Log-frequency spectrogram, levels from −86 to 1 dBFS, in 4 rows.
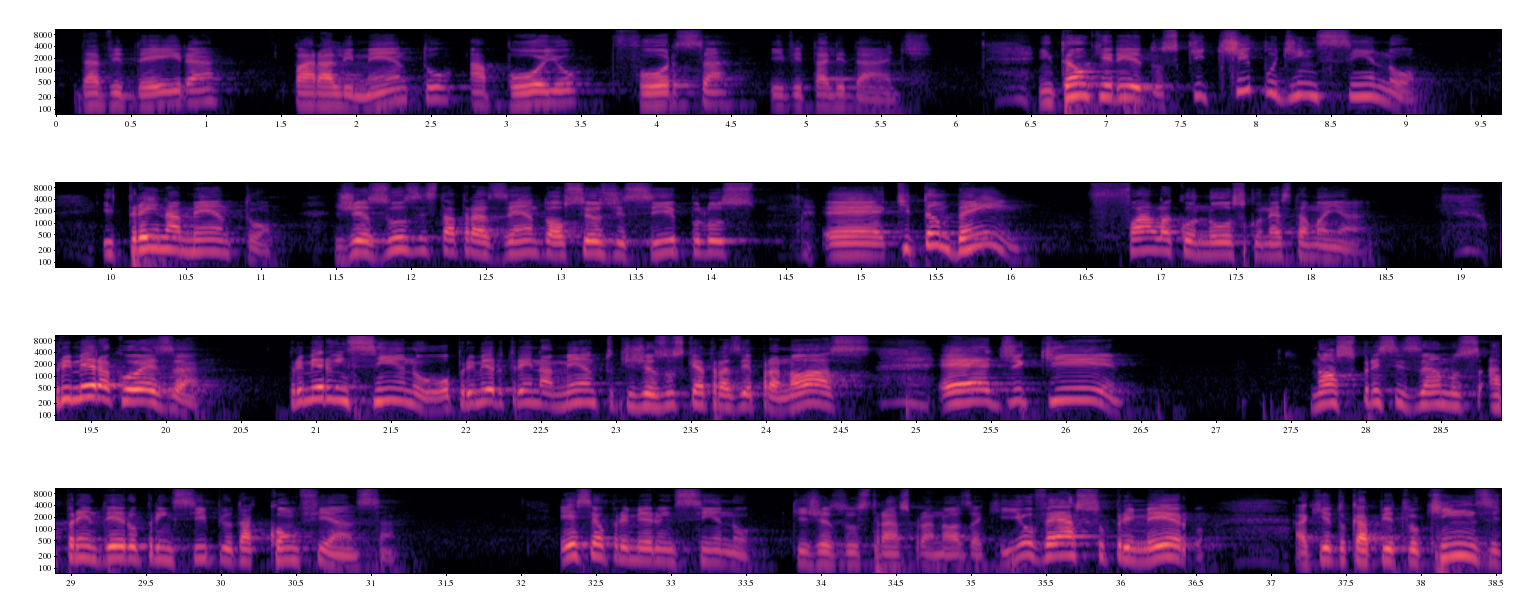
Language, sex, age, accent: Portuguese, male, 40-59, Brazilian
